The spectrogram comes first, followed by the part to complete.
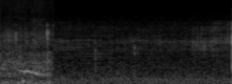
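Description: Electric dirt bike motor whine falling in pitch as the bike slows, over tyre crunch on gravel. About half a second in, this cuts to faint, steady outdoor ambience.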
